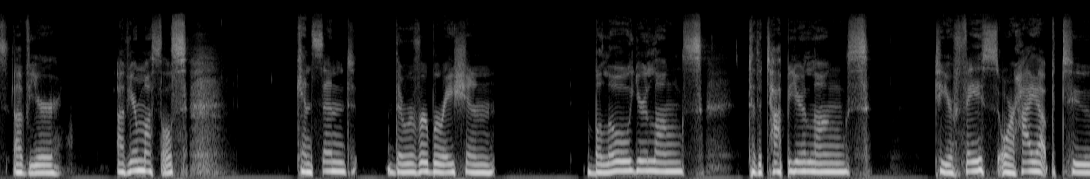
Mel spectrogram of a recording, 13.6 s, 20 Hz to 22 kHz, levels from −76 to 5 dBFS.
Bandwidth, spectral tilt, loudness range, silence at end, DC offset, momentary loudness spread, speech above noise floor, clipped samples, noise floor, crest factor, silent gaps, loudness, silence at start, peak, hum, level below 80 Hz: 14.5 kHz; -6.5 dB/octave; 3 LU; 0 s; under 0.1%; 12 LU; 36 dB; under 0.1%; -52 dBFS; 12 dB; none; -18 LUFS; 0 s; -6 dBFS; none; -52 dBFS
